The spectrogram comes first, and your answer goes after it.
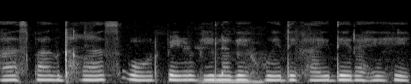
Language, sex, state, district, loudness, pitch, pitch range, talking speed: Hindi, female, Madhya Pradesh, Bhopal, -18 LUFS, 205 Hz, 195-205 Hz, 160 wpm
